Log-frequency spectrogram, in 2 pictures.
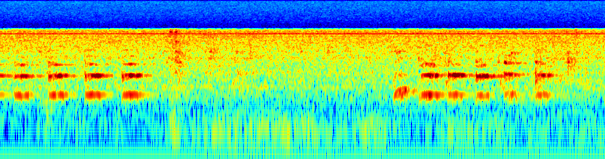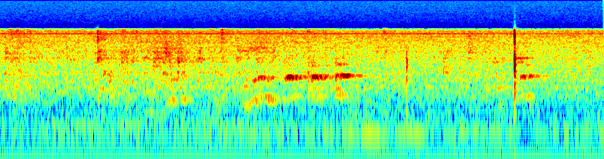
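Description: Duck quacks played through a television speaker: three runs of rapid, evenly spaced quacks at about five a second, then a single sharp click near the end.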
